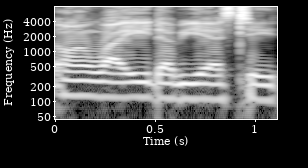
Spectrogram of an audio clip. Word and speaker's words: Anye West: But I'm Anye West. It's ONYEWST.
